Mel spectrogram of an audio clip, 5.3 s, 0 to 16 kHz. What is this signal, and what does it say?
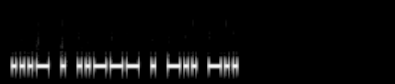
Morse code, heard as a keyed tone, about 22 wpm, 700 Hz. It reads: VE2EDD
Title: DXCC-100 Call Signs - 6 Characters - Repeated 2x - 22wpm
